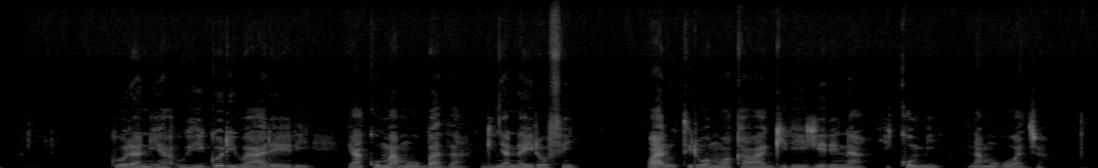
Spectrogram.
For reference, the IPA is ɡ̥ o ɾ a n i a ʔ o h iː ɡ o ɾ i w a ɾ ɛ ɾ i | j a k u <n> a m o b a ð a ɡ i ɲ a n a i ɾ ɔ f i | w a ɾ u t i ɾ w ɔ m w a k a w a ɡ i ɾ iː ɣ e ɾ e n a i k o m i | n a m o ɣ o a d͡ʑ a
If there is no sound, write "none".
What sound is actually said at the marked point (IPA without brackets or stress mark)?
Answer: m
